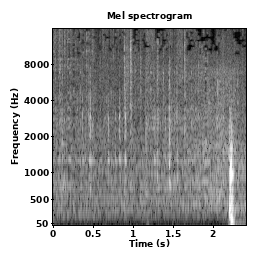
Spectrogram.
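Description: Near silence: faint rubbing and scattered light ticks from a rag wiping oil onto the wooden edge banding.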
